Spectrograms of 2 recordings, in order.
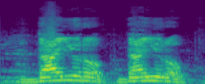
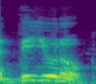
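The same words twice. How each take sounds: First: "द Europe" said as duh Europe; short open vowel in "द" before "Europe"; right "duh". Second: "दी Europe" said as dee Europe; long ee in "दी" before "Europe"; wrong "dee". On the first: Teacher gives the correct reading, the pronounced duh. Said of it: "इसको आप क्या पढ़ेंगे?". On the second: Teacher shows the wrong reading, the pronounced dee. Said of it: "इसको ये नहीं पढ़ा जाएगा". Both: Shown as a demonstration.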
